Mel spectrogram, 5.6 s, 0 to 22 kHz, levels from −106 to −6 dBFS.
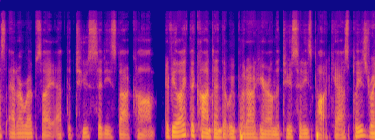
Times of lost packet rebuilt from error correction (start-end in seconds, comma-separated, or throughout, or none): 1.19-1.29, 2.05-2.11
